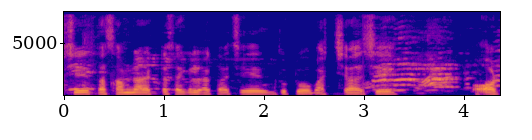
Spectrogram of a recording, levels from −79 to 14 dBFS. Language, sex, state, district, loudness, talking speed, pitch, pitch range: Bengali, male, West Bengal, Jhargram, -19 LUFS, 165 wpm, 140 Hz, 135-150 Hz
